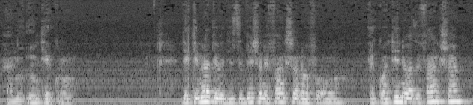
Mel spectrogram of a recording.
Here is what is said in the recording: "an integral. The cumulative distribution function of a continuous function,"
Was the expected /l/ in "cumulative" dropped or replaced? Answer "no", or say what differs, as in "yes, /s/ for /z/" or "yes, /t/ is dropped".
yes, /n/ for /l/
